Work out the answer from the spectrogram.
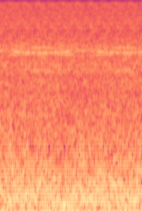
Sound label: egon run, weapons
